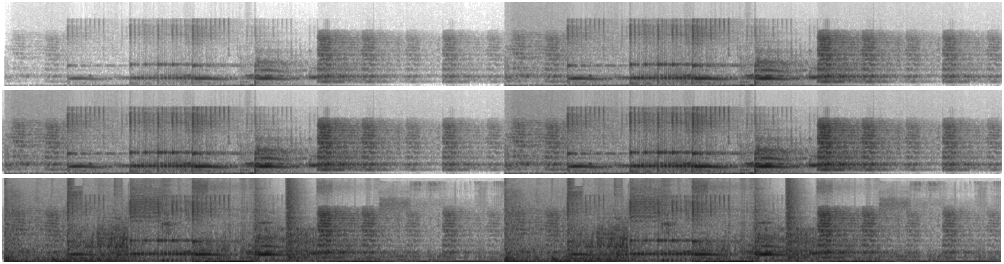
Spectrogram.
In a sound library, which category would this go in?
Music > Multiple instruments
